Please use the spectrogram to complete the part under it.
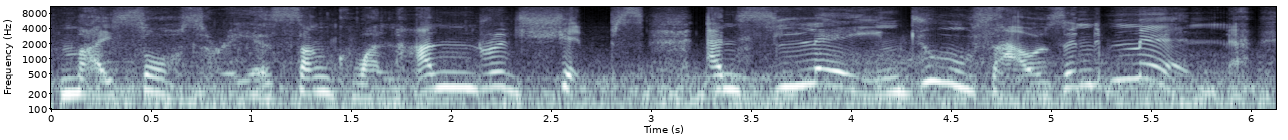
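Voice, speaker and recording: A woman's voice: a little high, sing-song, slow, background noise. A woman playing a haughty, vengeful dragon sorceress in a video game, grandiose, menacing and full of contempt. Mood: grand, menacing. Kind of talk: video game villain acting.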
